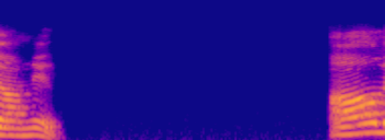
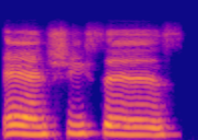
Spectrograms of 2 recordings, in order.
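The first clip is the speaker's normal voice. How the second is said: normal talking voice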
